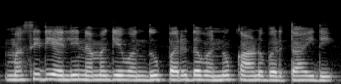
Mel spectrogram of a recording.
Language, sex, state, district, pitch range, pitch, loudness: Kannada, female, Karnataka, Bidar, 200-215 Hz, 210 Hz, -13 LUFS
